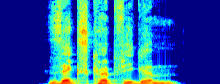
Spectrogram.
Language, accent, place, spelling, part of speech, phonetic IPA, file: German, Germany, Berlin, sechsköpfigem, adjective, [ˈzɛksˌkœp͡fɪɡəm], De-sechsköpfigem.ogg
- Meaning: strong dative masculine/neuter singular of sechsköpfig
